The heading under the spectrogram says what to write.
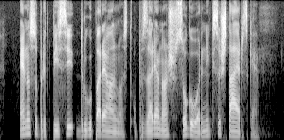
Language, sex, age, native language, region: Slovenian, male, 18-29, Slovenian, Carinthia region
